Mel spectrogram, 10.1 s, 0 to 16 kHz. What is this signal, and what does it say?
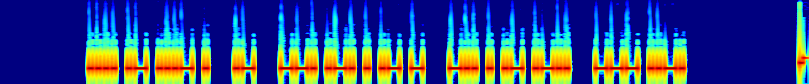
Morse code, heard as a keyed tone, about 25 wpm, 700 Hz. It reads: HAVE A GREAT DEAL OF
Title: Sets of 5 Words Encore2 25wpm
